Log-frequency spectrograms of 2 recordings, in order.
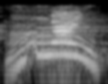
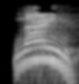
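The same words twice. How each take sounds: First: Nein barked high and loud in German; hammed-up German Nein; exaggerated German nein. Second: Nein said simply, moderate; a plain German Nein. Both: Shown as a demonstration. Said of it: "you could really sound German there".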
